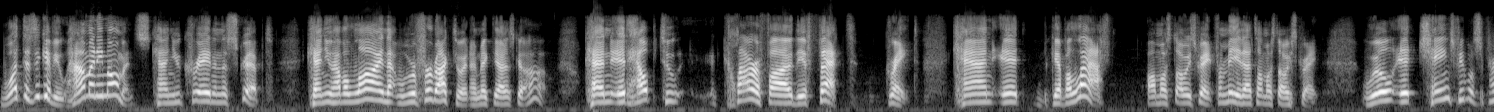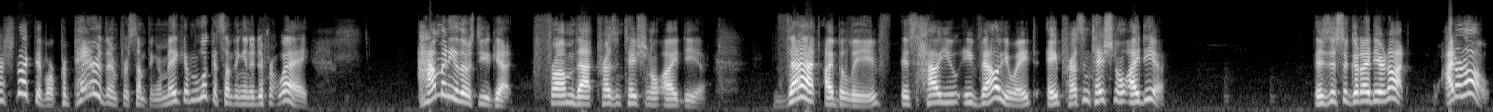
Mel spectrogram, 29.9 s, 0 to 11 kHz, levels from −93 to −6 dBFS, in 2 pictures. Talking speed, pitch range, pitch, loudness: 210 wpm, 180-245 Hz, 205 Hz, -20 LUFS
